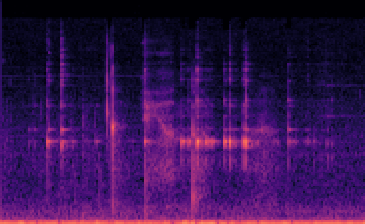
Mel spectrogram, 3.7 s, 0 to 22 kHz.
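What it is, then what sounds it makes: Small glass shoe figurine. A small decorative glass shoe from a collection of little glass shoes is tapped repeatedly, giving clear, bright glass clinks with a ringing tone near 1.6 kHz. Each clink fades quickly over a low background hum.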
